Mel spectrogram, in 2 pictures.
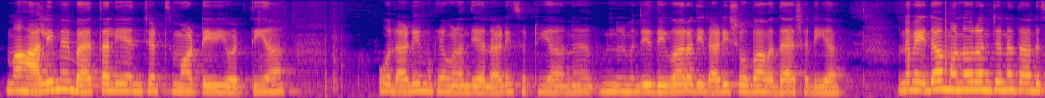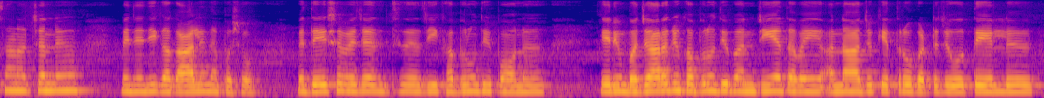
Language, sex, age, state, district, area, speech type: Sindhi, female, 45-60, Maharashtra, Thane, urban, spontaneous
